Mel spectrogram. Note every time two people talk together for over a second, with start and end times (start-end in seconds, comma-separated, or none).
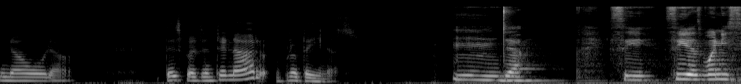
none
